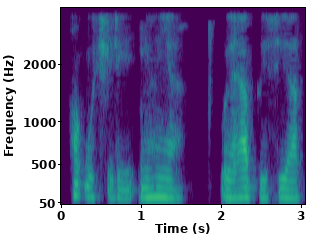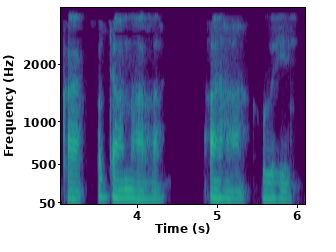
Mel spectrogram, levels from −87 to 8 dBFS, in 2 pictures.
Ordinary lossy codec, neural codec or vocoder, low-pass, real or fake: MP3, 24 kbps; codec, 16 kHz, 2 kbps, FunCodec, trained on Chinese and English, 25 frames a second; 3.6 kHz; fake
